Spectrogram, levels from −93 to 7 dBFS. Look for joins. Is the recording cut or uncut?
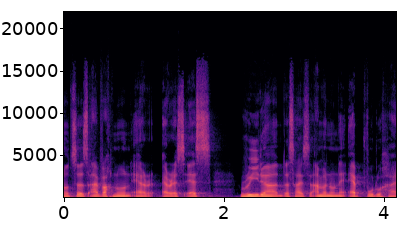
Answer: uncut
